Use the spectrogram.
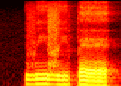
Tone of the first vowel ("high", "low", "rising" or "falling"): low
